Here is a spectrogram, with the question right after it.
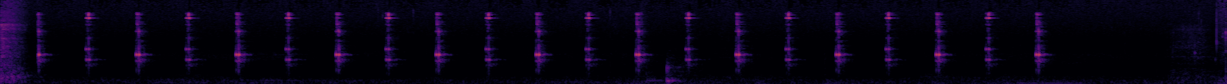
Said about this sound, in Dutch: Zet het nog eens aan ons lieve klokje.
